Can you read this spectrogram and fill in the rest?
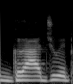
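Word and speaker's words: graduate: अब यहाँ पर देखिए ग्रेजुएट, कभी आपने ग्रेजुएट नहीं पढ़ेंगे क्योंकि D जो है यहाँ पर D को ज प्रोनाउंस कर रहे हैं हम।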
